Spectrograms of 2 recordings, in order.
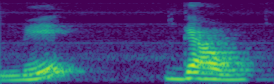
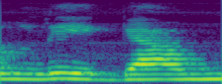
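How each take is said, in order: First: "legal" as le, pause, gal, ending in one beat; two-syllable split. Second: "legal" drawn out as le-ga-u, final u separate; slow "legal" with an extra beat on the u; wrong syllable split. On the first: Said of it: "eu falo legal". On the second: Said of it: "Eu não falo legal". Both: Shown as a demonstration.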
